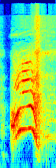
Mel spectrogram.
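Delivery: sudden high, loud squeal of delight; excited shriek. Real, not acted. Host greeting her friend with a delighted squeal. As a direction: shriek with joy at a friend joining. Host spots a guest arriving.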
